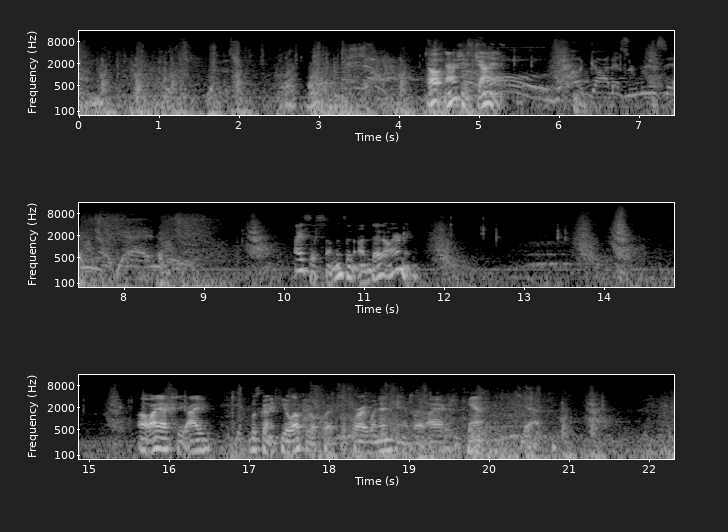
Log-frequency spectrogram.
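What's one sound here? Game combat effects clash and whoosh.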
